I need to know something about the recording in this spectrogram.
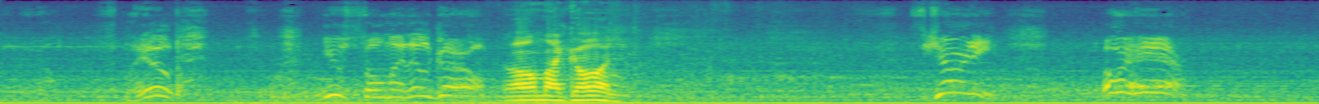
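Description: A man speaks angrily and forcefully, close by.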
